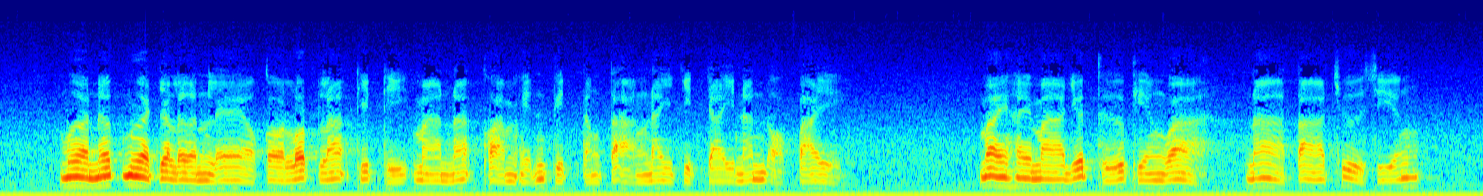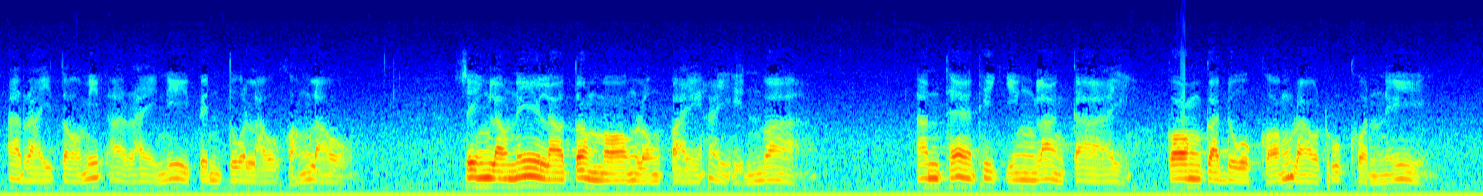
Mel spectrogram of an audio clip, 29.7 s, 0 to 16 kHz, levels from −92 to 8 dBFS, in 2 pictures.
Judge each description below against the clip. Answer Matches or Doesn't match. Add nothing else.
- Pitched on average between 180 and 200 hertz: Doesn't match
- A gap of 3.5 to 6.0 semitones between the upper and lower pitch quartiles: Doesn't match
